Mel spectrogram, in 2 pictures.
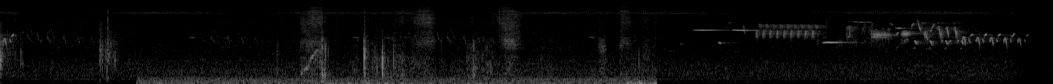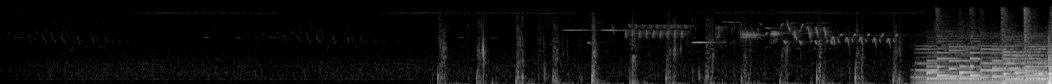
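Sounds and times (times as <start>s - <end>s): faint outdoor hiss: 0.0s - 20.3s
small bird singing: 1.4s - 11.7s, 14.9s - 19.7s.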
